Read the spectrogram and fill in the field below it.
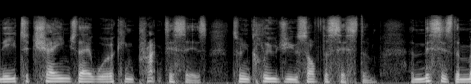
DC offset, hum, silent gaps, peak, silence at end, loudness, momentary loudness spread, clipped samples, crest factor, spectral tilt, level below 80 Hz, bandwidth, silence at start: under 0.1%; none; none; -2 dBFS; 0 s; -20 LUFS; 8 LU; under 0.1%; 18 dB; -4 dB/octave; -46 dBFS; 10.5 kHz; 0 s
